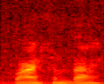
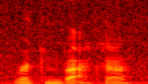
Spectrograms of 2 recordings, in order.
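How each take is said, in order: First: The name begins with a 'rye' sound. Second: The name begins with a 'rick' sound. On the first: The speaker calls it wrong. "His name is not Reichenbach" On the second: The speaker calls it right. "it's Rickenbacker"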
